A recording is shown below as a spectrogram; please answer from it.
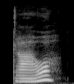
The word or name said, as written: graver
